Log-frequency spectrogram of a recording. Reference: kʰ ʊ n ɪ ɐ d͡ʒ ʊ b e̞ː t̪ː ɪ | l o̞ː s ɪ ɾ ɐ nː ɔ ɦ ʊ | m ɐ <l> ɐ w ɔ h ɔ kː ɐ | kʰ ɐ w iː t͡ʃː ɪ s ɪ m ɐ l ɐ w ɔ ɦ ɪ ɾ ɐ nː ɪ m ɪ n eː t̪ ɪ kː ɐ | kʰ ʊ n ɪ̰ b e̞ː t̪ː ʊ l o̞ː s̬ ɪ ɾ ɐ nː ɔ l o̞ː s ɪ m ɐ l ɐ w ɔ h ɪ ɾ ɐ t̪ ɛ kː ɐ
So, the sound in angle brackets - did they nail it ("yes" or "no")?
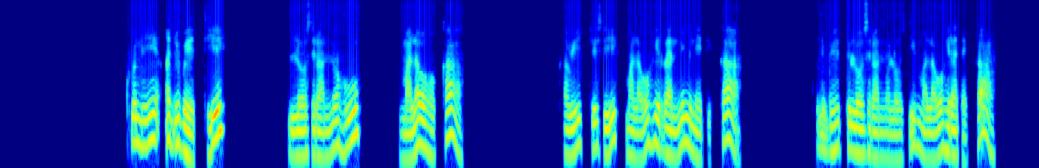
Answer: yes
